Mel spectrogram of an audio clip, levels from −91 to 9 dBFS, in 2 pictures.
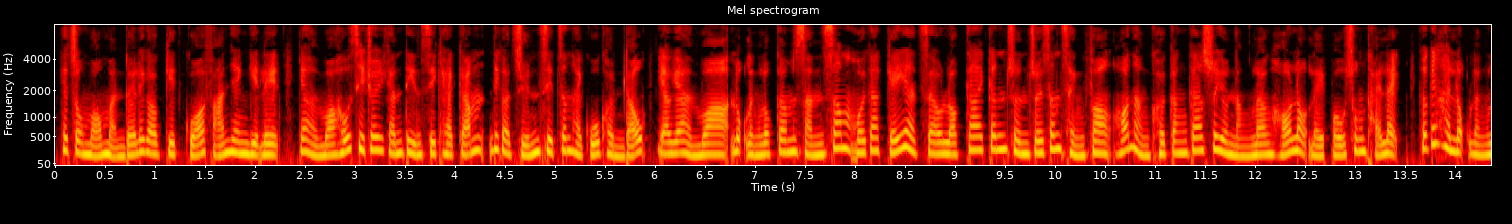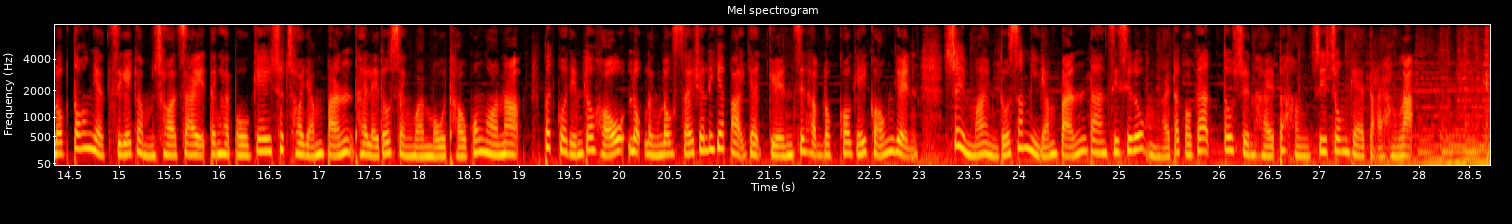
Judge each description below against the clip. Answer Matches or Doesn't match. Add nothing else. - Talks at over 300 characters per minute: Matches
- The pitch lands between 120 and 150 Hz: Doesn't match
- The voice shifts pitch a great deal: Doesn't match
